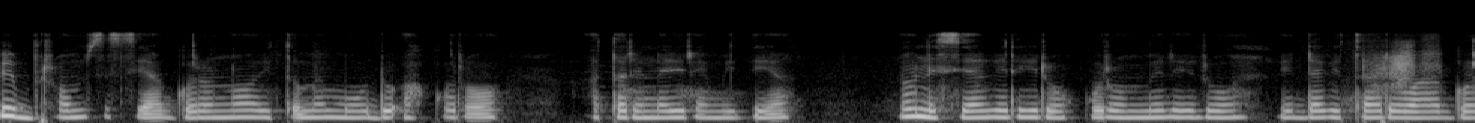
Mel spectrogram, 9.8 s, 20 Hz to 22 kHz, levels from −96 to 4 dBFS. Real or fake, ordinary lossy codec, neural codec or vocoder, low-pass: real; none; none; 7.2 kHz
